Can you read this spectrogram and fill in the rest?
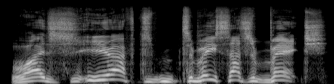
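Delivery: put-on high, slow, slurred drunken cry; drunk slurred outburst. Drunk man to himself, slurred and bitter.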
